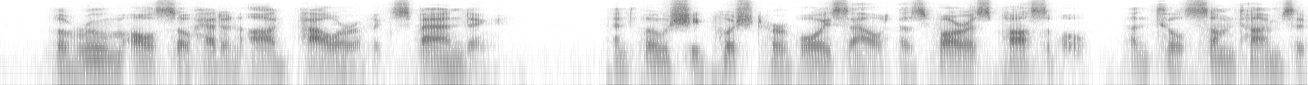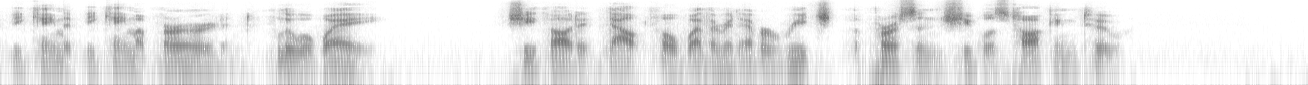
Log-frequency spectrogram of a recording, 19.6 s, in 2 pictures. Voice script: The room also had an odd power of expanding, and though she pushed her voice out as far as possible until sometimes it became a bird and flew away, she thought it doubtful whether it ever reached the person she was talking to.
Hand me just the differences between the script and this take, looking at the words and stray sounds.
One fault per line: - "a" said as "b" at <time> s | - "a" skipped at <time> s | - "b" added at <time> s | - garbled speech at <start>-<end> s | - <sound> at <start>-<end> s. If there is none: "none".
- "it became" added at 10.3 s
